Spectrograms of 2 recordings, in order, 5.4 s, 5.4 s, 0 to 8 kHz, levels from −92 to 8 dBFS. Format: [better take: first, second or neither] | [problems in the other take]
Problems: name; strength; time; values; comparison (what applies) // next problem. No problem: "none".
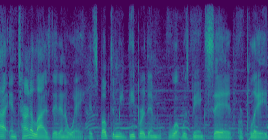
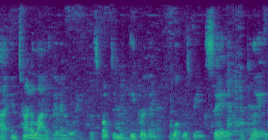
first | noise reduction (classical method WPE with log-MMSE)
